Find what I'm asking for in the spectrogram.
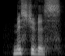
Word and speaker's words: mischievous: Mischievous. – Mischievous? – There's not even an eus in there. That's not how it's spelled, mischievous.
